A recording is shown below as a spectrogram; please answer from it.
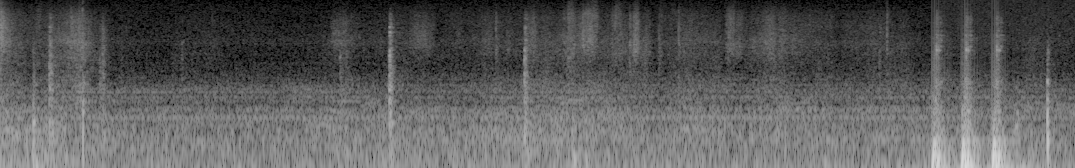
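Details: Tesla Model Y Performance, mic inside cabin: brief run of deep, dull rhythmic thumps from the rear only when creeping forward at very low speed, then stops; none while driving or in reverse, not every time.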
